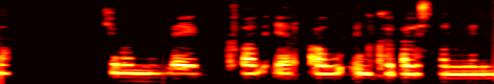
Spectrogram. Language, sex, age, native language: Icelandic, female, 13, Icelandic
